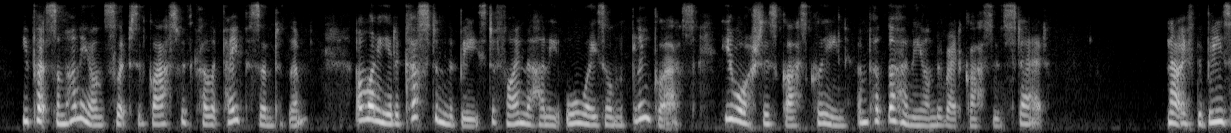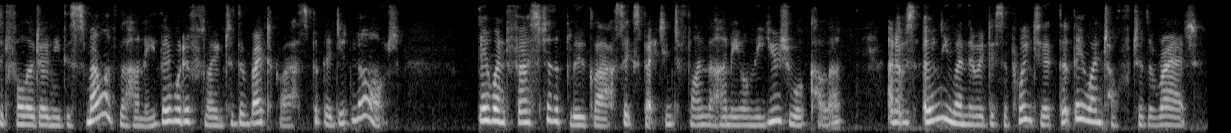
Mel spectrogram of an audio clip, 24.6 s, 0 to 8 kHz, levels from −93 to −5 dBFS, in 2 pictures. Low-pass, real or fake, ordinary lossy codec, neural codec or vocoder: 7.2 kHz; fake; Opus, 24 kbps; codec, 16 kHz, 8 kbps, FreqCodec, smaller model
